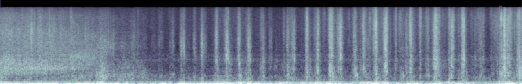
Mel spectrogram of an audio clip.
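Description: Fingertips and short nails scratch the textured surface of a cream looped terry cloth fabric pad lying flat. A dense, continuous rubbing hiss for the first two seconds gives way to a quick, uneven series of short, bright scratching strokes, each crisp and dry with no ring, over a faint low rumble.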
